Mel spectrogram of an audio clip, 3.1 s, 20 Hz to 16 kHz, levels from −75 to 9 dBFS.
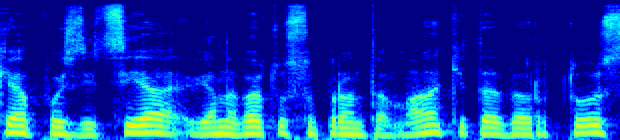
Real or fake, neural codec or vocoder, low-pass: fake; vocoder, 44.1 kHz, 128 mel bands, Pupu-Vocoder; 14.4 kHz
